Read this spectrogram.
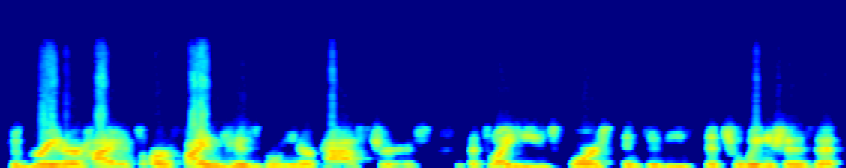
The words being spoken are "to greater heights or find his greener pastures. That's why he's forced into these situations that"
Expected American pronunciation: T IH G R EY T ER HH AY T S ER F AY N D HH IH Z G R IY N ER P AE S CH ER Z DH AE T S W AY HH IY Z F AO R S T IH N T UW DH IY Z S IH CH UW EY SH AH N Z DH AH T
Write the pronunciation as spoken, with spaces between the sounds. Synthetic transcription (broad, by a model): T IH G R EY T ER HH AY T S ER F AY N D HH IH Z G R IY N ER P AE S CH ER Z DH AE T S W AY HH IY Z F AO R S T IH N T UW DH IY Z S IH CH UW EY SH AH N Z DH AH T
